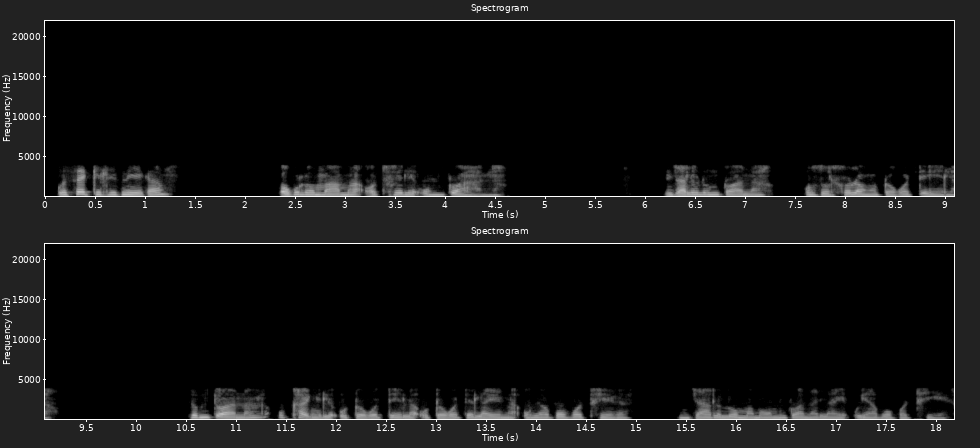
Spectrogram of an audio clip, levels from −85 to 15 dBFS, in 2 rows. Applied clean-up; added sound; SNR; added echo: neural mask model Resemble Enhance denoiser.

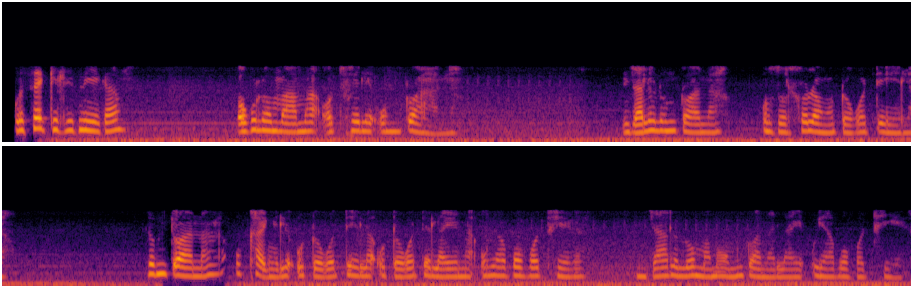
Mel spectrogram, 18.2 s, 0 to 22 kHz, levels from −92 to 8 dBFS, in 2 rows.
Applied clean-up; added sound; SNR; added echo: none; Printer; 12 dB; none.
